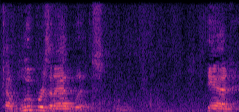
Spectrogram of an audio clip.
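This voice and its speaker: Joking guy talking to a club, high voice, kinda far from the mic. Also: animated, slow pace, fairly bright tone, a little hiss or hum. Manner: wry, joking. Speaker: club presenter. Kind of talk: informal talk to a club. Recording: echoey room, distant mic, crowd murmur.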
